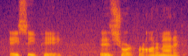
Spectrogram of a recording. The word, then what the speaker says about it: ACP: ACP as a narrator you don't say 45 app it's 45 ACP it is short for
